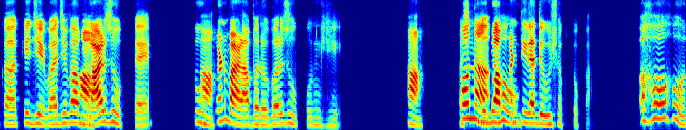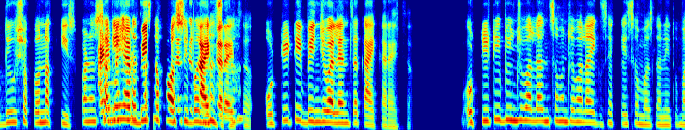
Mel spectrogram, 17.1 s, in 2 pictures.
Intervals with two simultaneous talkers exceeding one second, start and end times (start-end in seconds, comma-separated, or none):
9.8-11.6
